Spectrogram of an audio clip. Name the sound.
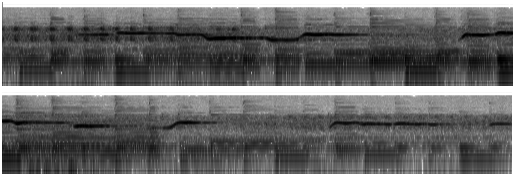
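a person whistling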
